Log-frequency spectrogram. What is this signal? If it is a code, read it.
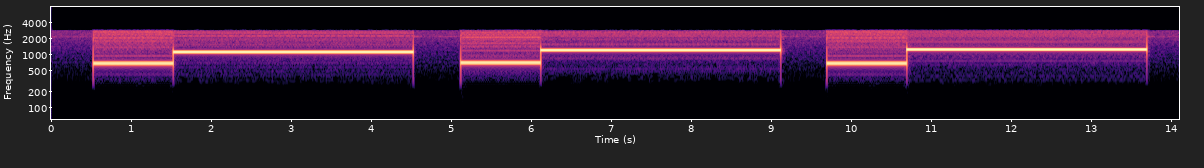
Two-tone page, heard as a one-second tone, then a three-second tone, about 690 then 1120 Hz, about 710 then 1220 Hz, about 690 then 1250 Hz. It is heard from 0.5 to 13.7 s.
